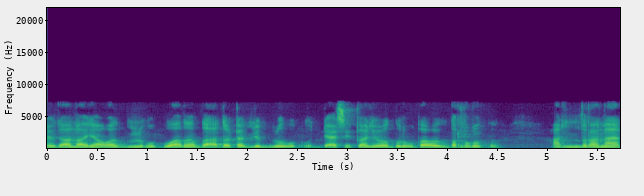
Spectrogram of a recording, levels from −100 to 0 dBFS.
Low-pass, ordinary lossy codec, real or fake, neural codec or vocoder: 7.2 kHz; none; fake; autoencoder, 22.05 kHz, a latent of 192 numbers a frame, VITS, trained on one speaker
